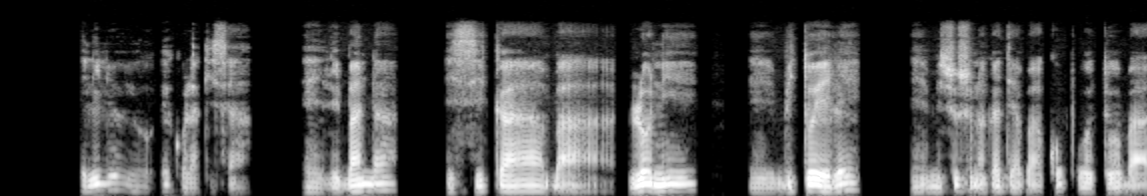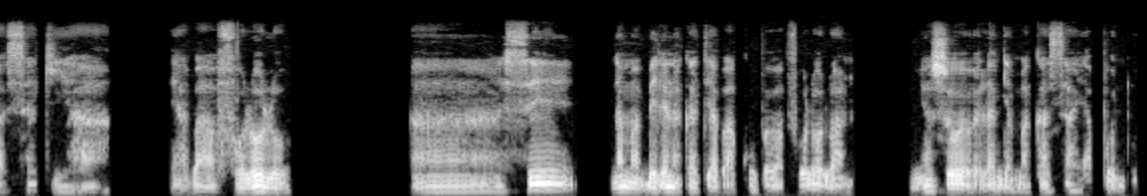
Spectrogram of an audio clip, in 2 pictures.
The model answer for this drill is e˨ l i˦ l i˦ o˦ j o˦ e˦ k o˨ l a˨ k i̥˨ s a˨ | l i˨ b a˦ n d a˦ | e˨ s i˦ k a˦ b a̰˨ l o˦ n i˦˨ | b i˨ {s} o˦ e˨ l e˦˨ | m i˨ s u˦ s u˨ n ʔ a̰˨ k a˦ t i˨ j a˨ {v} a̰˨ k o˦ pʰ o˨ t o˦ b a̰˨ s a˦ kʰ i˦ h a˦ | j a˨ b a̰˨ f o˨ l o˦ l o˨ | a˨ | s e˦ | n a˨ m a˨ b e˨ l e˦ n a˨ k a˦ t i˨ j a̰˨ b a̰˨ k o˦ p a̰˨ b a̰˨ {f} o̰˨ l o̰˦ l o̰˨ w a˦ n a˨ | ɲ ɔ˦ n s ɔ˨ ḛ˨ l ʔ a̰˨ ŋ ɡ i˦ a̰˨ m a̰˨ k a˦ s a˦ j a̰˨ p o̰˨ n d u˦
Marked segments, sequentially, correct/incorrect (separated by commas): incorrect, incorrect, correct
